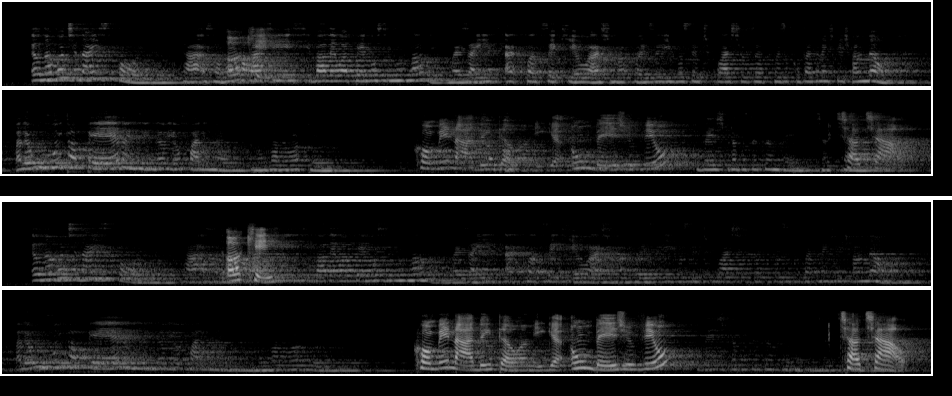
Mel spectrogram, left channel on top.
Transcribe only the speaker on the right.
Ok,
combinado
então,
amiga. Um beijo, viu?
Tchau, tchau.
